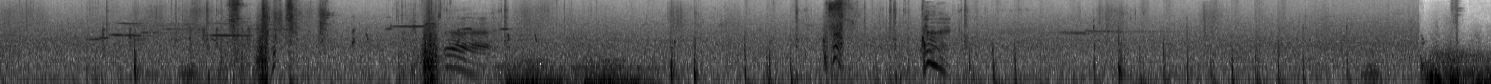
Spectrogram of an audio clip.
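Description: Leaves and grass rustle as someone pushes through thick bushes.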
